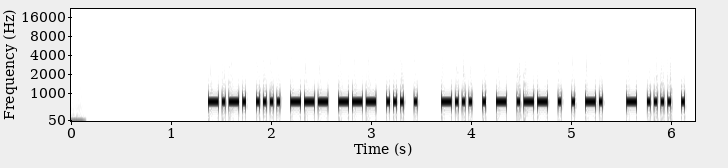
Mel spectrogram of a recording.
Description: Morse code, heard as a keyed tone, about 36 wpm, 700 Hz. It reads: CHOOSE BETWEEN THE
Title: Sentences from Top 1000 Words - Review Part 4 - 35wpm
